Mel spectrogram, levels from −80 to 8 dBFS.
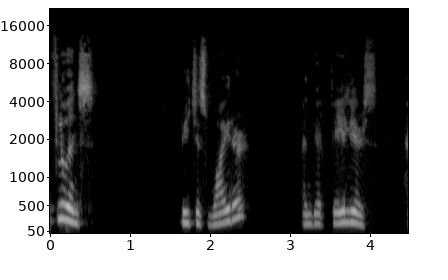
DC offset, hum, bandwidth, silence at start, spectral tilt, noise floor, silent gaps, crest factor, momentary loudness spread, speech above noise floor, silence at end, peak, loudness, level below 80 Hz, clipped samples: under 0.1%; none; 14 kHz; 0.05 s; -3.5 dB/octave; -79 dBFS; none; 20 dB; 19 LU; 50 dB; 0 s; -10 dBFS; -29 LUFS; -80 dBFS; under 0.1%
